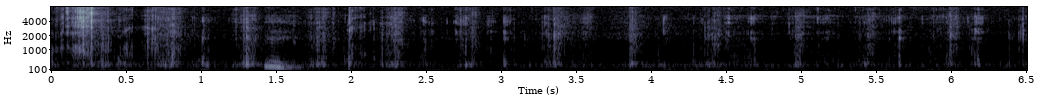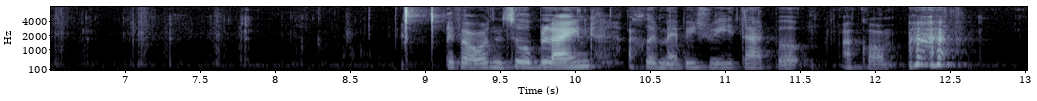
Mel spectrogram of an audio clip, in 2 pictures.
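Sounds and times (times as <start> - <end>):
chewing crunchy food: 0.0 - 9.2, 11.5 - 11.8.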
